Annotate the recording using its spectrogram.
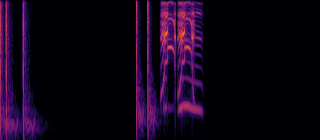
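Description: A rubber chicken squeaks.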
